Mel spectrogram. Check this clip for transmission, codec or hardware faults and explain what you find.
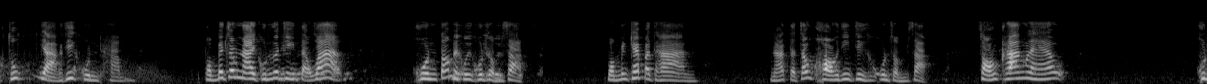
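One fault recurs: an echo leak, heard in five places in this speech clip. The band stops at 8 kHz, which fits a wideband call codec and is not itself a fault.

Echo leak at 0.04–0.42, 0.72–1.71, 2.78–3.56, 4.82–5.45 and 9.45–9.49 s: a delayed copy of the speech, trailing by about 270 to 300 ms. It is loudest near 2.8 and 4.8 s, where it is roughly 10 dB down, and is barely audible at 9.45 s. The likely cause is a far-end loudspeaker whose echo canceller let residue through. On a spectrogram it shows as ghost harmonics offset about 0.3 s to the right. On the waveform it shows as low-level smearing after each burst.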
